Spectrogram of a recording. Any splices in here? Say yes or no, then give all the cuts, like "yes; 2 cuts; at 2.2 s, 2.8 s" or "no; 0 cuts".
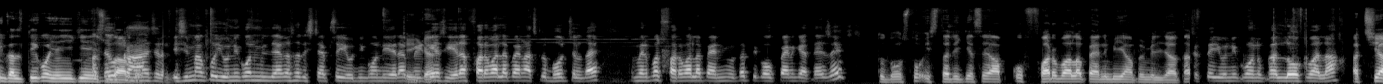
yes; 2 cuts; at 1.7 s, 12.0 s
